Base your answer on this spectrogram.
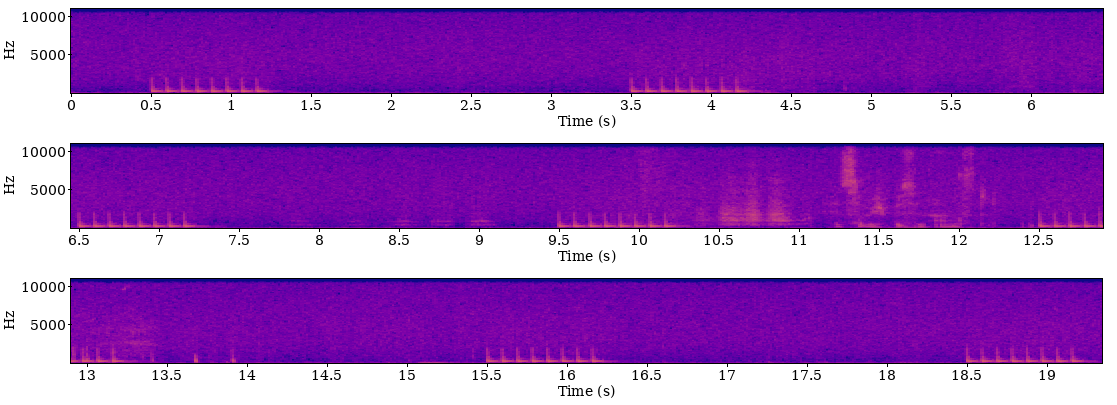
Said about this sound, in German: Ich rufe es jetzt einfach nochmal an.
